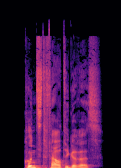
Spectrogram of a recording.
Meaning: strong/mixed nominative/accusative neuter singular comparative degree of kunstfertig
- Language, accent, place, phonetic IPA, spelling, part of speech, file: German, Germany, Berlin, [ˈkʊnstˌfɛʁtɪɡəʁəs], kunstfertigeres, adjective, De-kunstfertigeres.ogg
